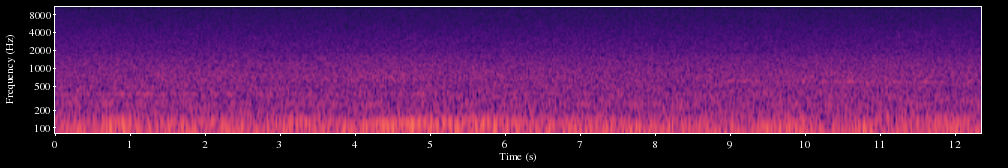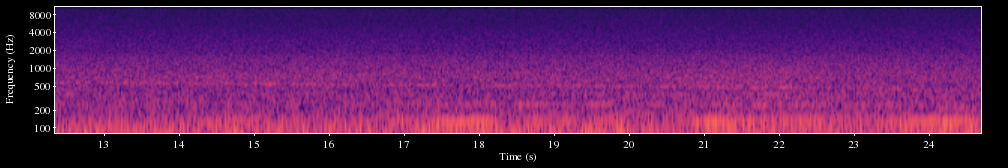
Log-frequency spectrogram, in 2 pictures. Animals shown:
forest ambience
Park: Marsh-Billings-Rockefeller National Historical Park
